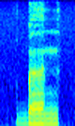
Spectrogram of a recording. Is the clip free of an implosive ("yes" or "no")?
no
